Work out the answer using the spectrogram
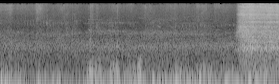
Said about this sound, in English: Exaggerate the breath. Super long, deep inhale. Long, deep exhale.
